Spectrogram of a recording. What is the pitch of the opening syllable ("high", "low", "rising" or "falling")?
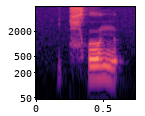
falling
